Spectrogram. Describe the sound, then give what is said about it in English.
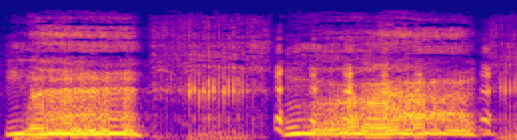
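A voice imitates snoring: a few long, loud, raspy, groaning snores, each broken by a short, quieter breath, with no words spoken. “like all these different snores.”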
